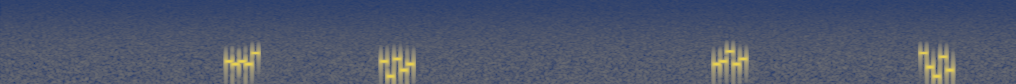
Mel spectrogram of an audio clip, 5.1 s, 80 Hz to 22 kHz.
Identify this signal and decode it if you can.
Five-tone selective call (EIA), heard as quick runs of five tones, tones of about 30 ms. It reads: 43438 44513 34935 82261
